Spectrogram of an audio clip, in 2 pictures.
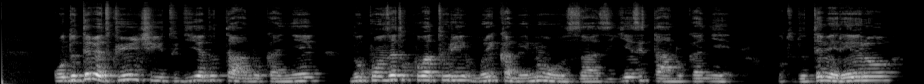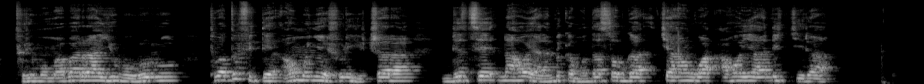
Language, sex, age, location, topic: Kinyarwanda, male, 50+, Nyagatare, education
